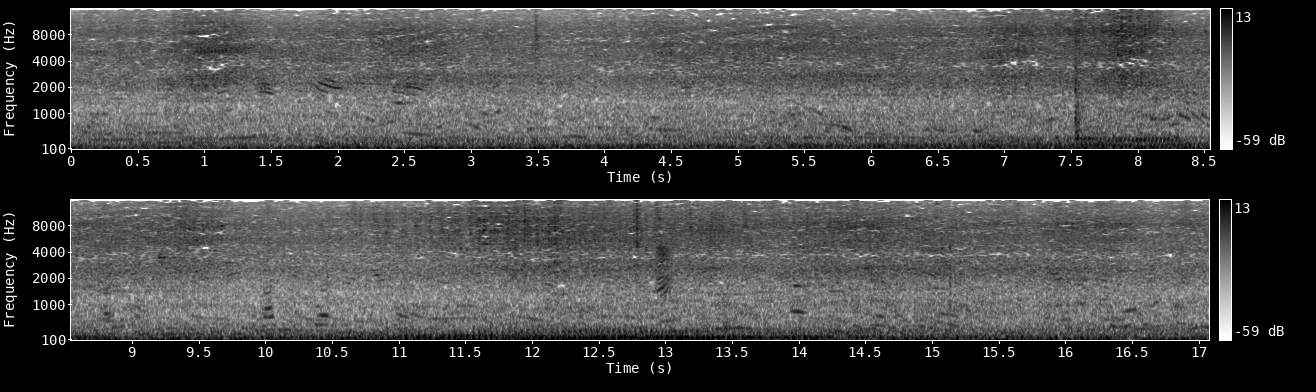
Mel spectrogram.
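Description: Steady low rumble of roadside street ambience with vehicle noise, with faint voices in the background.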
